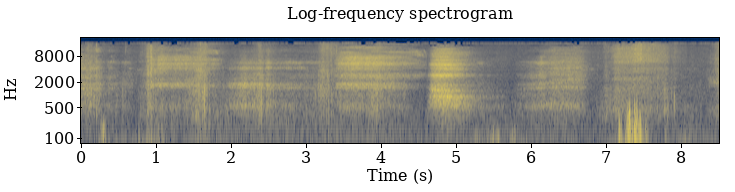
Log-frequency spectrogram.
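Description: A person breathing hard while climbing a steep hillside on foot, a breath every second or so, with a low thump near the end.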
